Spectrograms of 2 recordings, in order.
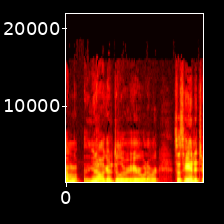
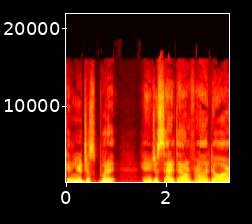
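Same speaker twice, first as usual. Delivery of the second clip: put-on old lady voice, much higher pitch; 10 semitones higher than usual. Retelling a delivery, quoting the old lady behind the door, imitating an old lady's voice. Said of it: "an old lady's voice through the door".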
